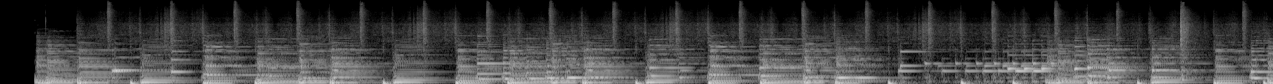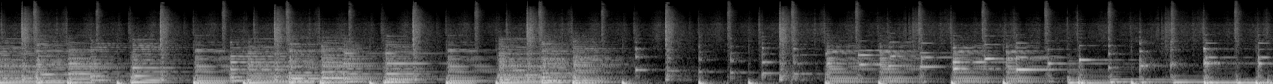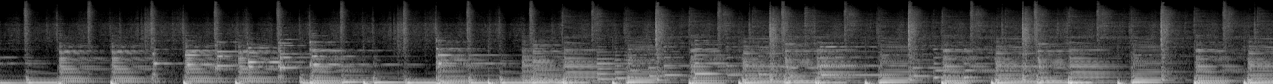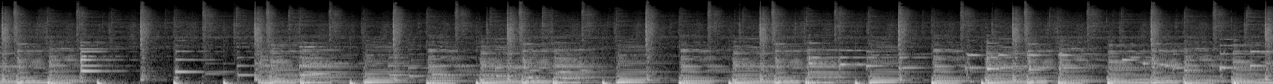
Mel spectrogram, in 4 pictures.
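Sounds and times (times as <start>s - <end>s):
evil jazz music: 0.5s - 50.9s.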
